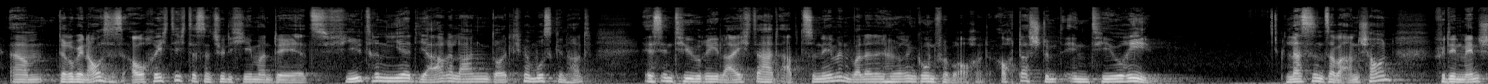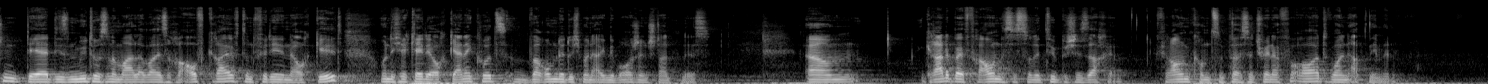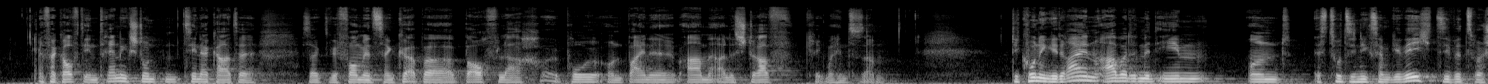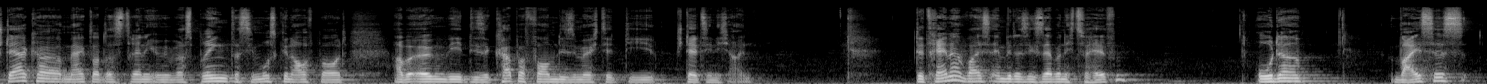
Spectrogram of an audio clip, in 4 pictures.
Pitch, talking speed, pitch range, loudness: 120 Hz, 170 wpm, 110-135 Hz, -19 LUFS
